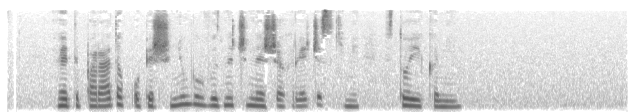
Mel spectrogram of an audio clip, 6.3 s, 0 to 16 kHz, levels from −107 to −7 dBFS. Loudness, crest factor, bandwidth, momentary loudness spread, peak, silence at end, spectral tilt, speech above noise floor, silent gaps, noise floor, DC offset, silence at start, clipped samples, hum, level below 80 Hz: -48 LUFS; 20 dB; 11.5 kHz; 15 LU; -30 dBFS; 1.7 s; -2 dB/octave; 29 dB; none; -77 dBFS; under 0.1%; 0.55 s; under 0.1%; none; under -90 dBFS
